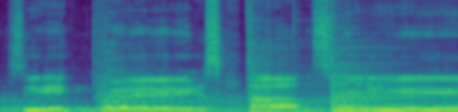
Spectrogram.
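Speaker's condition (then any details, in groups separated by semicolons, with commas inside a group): No condition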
